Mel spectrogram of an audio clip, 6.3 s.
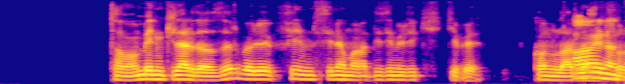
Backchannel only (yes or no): no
